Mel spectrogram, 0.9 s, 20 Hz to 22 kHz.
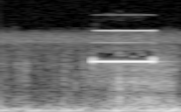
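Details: CF500 laser and stim device, select (two-arrow) button pressed while setting stimulation intensity: a single short, steady, high electronic beep over faint room noise.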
